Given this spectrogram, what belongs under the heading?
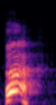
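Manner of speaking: sharp, high, loud yelp of fright; startled yelp. A narrator's reading. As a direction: jump with a sudden scare. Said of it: "Alan startles".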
